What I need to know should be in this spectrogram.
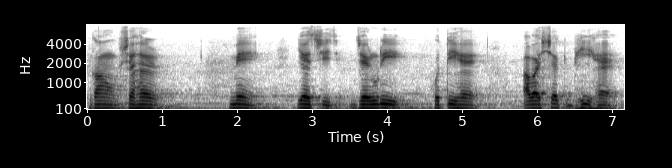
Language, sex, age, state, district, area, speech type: Hindi, male, 30-45, Bihar, Begusarai, rural, spontaneous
